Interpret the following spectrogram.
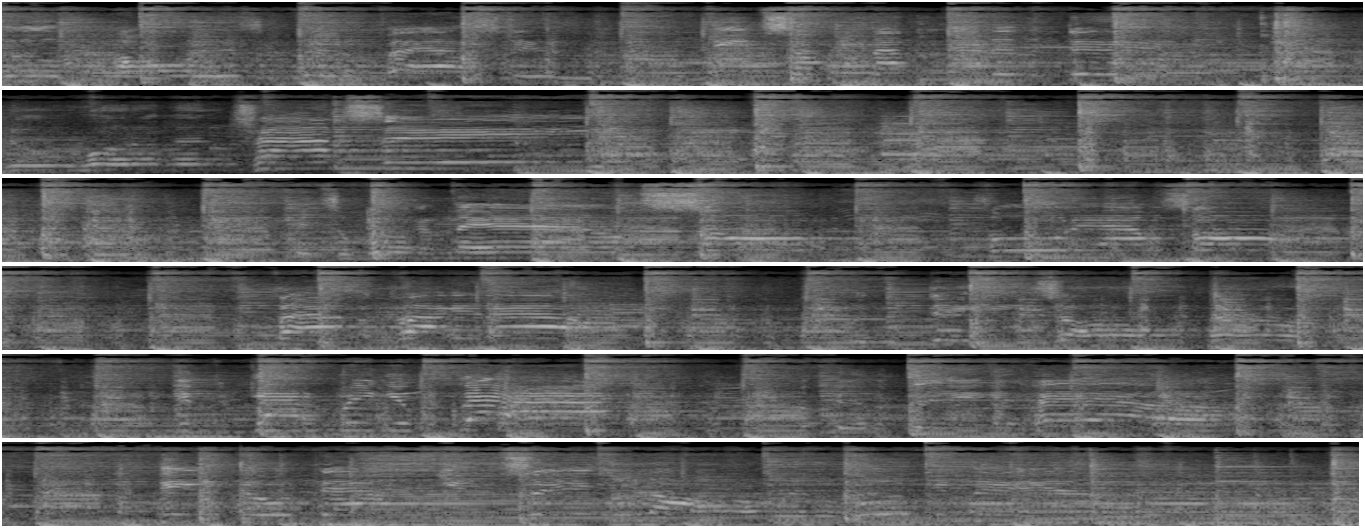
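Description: Live rock band playing an instrumental jam with drum kit, electric and acoustic guitars and keyboard over a steady beat; the low end drops out briefly about six seconds in.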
